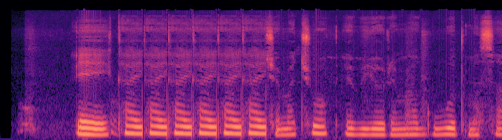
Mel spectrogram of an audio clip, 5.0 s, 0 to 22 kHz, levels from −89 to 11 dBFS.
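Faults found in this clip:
Block size mismatch (padded), whole clip: steady buzz at 43.1 Hz, which fits a 1024-sample read block that is slightly underfilled by the writer. The gap is zero-filled each block, so playback runs about 0.999x, timbre unchanged. Waveform: tiny flat notch every block. Spectrogram: faint vertical lines, harmonic comb at 43.1 Hz spacing.

CD stuck on one turn, 1.42 to 2.65 s, just before "machuok e wi yore": fast, even stutter. The same 247.35 ms segment plays 5 times, with a short mute at each jump. The playback source, likely a scratched disc, throws the laser back one track per turn. Waveform: identical repeating envelope with brief dropouts. Spectrogram: copy-pasted blocks with thin vertical gaps.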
